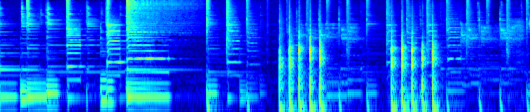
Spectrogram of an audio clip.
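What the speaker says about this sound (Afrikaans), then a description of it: "Die raserige rus klop aan die rooi deur by die garage." Knocking on a red garage door, sharp repeated raps in quick clustered bursts with short pauses between them, close and fairly loud.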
